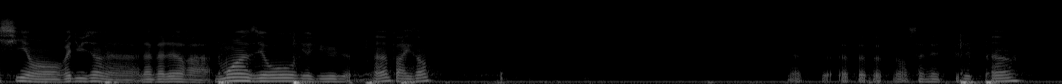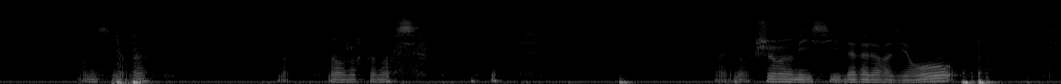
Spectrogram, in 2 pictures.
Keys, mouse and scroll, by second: 1.2 KP_Subtract, 2.3 0, 3.0 ., 3.8 KP_1, 4.1 KP_Enter, 8.0 click, 9.7 KP_1, 10.0 KP_Add, 12.0 Return, 12.0 BackSpace, 13.4 click, 14.8-15.8 drag, 16.0-17.0 drag, 18.0 click, 18.8-20.4 drag, 20.4 KP_0, 20.6 KP_Enter.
